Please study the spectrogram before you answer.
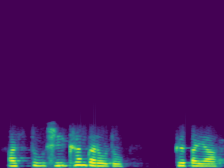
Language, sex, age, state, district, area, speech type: Sanskrit, female, 18-30, Kerala, Palakkad, urban, conversation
